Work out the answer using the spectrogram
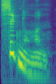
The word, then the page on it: signalman: British English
